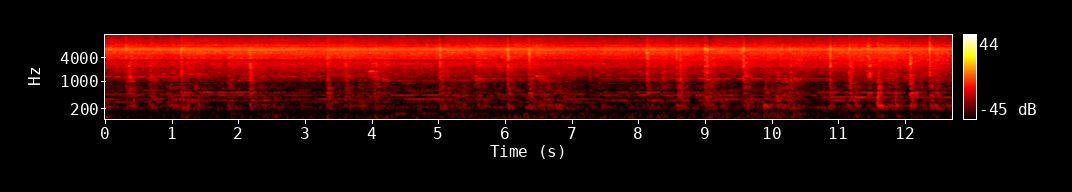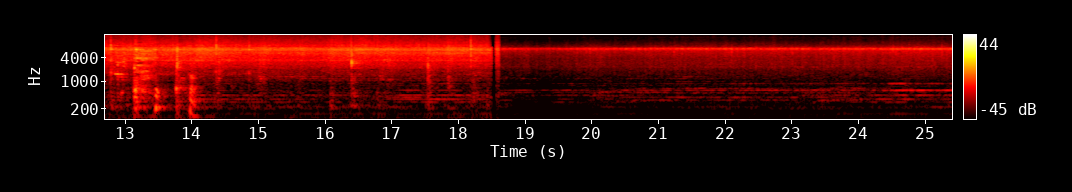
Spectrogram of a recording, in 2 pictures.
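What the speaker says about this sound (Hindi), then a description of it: "अब इसे चलाना पड़ता है" Prasad being stirred as it fries in a pan, a continuous close sizzle broken by frequent scraping and clicking strokes of the spoon, ending after about eighteen seconds in a quieter, steadier hiss; no voices.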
